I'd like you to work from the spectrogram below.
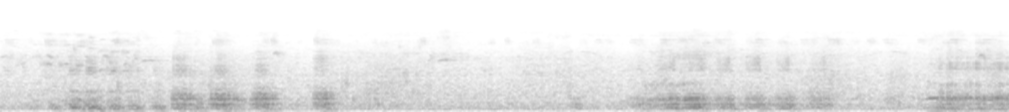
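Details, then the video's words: Hippopotamus calling in two loud bouts of rough, gruff grunting pulses, the first around the opening three seconds and the second rising again from about the sixth second, separated by a quieter stretch of low rumbling. "Hippopotamus sounds, what sound does a hippo make?"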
